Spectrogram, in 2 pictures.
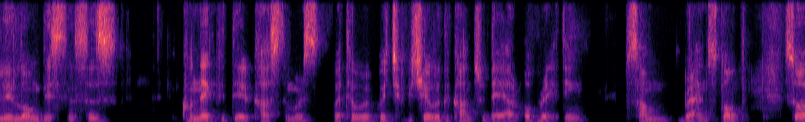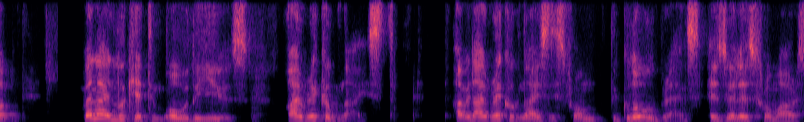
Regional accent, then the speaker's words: Turkey; now in United Kingdom; I'm originally from Turkey, but I've been living and working in the UK for nearly 46 years.

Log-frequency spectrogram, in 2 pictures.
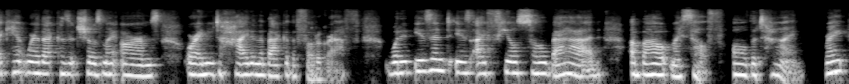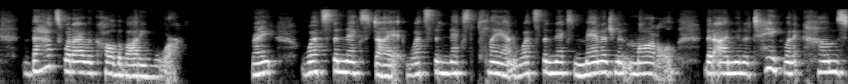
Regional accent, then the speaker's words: Montreal, Quebec, Canada; I grew up in Montreal

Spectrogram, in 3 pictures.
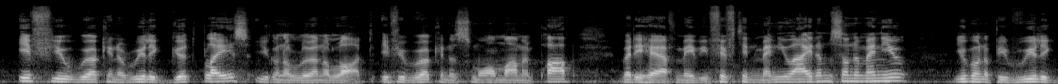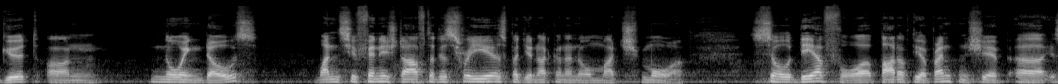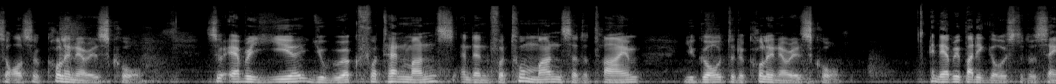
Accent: Austria; also born or lived in Orlando; now in North Carolina, United States; I grew up in a very small village in Austria

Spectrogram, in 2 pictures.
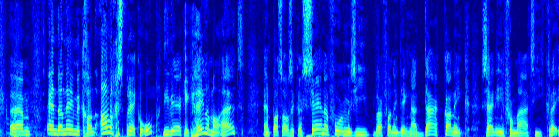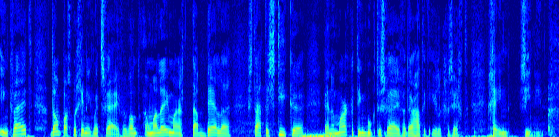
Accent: Haarlem, North Holland, Netherlands; ik kom ook uit Haarlem en heb nog met zijn broer Willem gevoetbald in, bij de koninklijke HFC

